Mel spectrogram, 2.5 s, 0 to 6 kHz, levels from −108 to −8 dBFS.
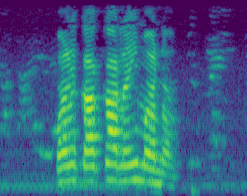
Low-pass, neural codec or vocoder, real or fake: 5.4 kHz; none; real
